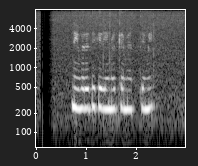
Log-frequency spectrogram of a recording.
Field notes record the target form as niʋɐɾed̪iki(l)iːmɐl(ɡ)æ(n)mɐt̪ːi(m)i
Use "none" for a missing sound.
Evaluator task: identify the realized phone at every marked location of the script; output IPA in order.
ɾ, k, none, m

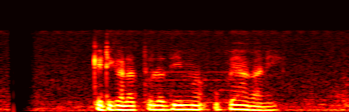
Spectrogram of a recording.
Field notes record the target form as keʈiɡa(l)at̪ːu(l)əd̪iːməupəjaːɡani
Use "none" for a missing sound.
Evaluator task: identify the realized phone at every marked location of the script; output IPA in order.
l, l

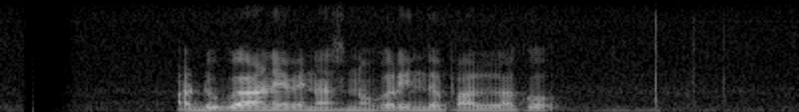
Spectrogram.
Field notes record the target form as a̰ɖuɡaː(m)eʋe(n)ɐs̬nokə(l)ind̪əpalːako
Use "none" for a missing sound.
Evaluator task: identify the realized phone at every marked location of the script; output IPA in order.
n, n, ɾ

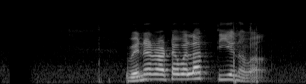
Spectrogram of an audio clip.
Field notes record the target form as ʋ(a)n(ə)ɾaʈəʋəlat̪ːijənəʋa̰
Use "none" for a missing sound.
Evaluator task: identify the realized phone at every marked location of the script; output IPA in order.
e, ə

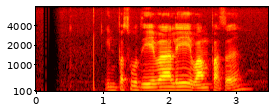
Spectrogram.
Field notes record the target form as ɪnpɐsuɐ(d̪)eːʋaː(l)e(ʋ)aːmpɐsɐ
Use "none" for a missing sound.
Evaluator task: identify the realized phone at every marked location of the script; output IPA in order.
d̪, l, ʋ

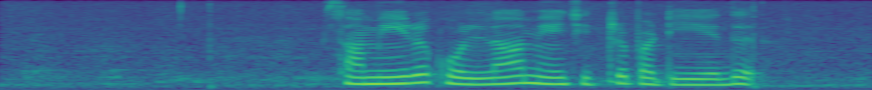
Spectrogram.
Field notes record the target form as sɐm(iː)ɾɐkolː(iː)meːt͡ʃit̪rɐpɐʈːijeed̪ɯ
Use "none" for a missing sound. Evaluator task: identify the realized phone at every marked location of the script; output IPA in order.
iː, aː

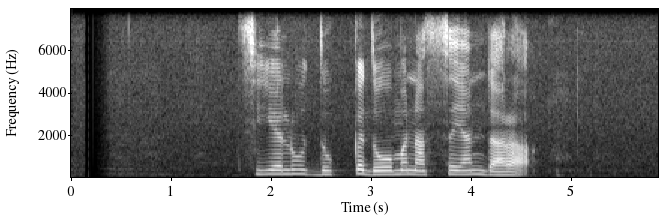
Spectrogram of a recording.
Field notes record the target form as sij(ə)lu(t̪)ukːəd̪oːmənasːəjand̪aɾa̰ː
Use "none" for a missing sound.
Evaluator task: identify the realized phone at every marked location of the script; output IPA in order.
ə, d̪

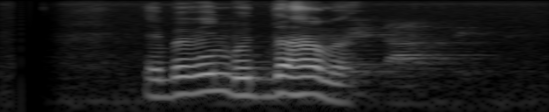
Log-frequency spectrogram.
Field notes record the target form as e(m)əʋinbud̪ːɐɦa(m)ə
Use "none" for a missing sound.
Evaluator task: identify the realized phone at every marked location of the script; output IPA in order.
b, m

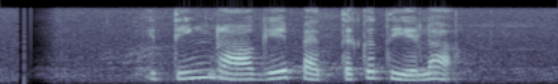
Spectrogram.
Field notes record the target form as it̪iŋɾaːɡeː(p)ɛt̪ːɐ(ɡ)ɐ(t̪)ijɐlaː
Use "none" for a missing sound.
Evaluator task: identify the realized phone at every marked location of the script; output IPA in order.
p, k, t̪

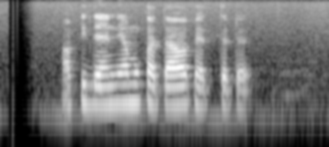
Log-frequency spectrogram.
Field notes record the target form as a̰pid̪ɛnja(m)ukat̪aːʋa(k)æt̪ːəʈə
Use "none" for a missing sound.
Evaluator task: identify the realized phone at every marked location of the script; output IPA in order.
m, p

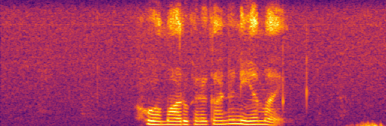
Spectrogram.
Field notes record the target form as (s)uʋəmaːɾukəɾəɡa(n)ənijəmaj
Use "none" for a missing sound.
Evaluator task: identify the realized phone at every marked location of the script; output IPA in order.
h, nː

